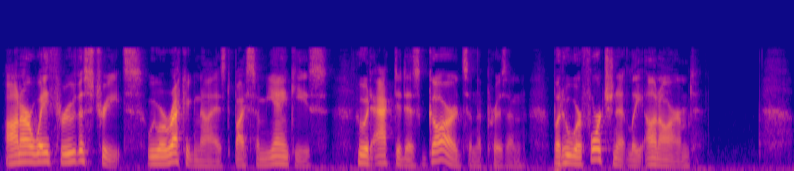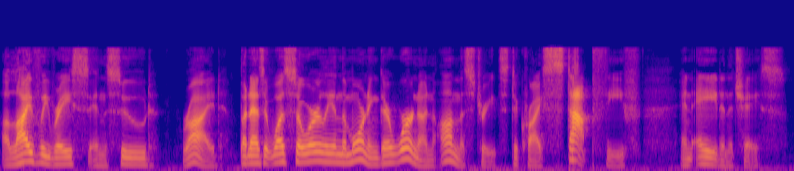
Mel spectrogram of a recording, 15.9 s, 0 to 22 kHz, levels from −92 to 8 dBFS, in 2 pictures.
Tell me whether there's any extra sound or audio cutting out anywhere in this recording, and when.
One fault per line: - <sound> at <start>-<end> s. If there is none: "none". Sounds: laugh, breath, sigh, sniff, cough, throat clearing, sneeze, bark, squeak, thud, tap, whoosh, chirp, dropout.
none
